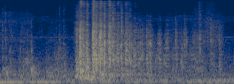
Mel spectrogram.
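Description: A wooden window swings open with a rattle.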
